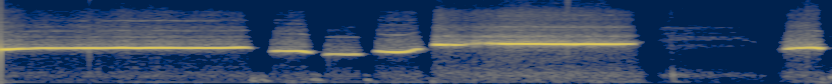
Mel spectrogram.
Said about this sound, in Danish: Skal lige fløjte den? Ah, okay. Det er svært at fløjte, når man skal til at grine.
